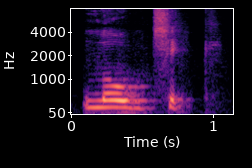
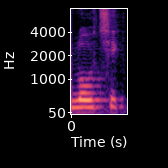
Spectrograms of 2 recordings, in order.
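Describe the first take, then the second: First: The o vowel glides like English 'low'. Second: The o vowel is short, pure and crisp. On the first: The speaker calls it wrong. "they'll say low chick" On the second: The speaker calls it right. "instead of saying lo chick"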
